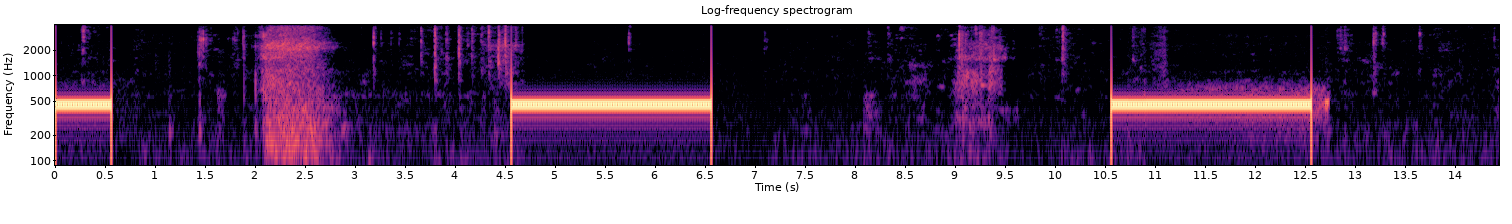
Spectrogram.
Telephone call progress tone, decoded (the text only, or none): ringback tone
